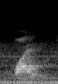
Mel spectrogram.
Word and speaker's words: Withings: and then they changed the name it it's Widing wi t h i n gs it's a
